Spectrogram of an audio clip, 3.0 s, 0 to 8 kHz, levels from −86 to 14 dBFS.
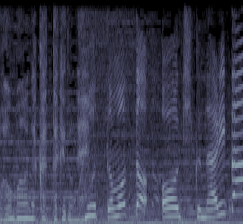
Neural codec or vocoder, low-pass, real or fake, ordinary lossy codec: none; none; real; none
